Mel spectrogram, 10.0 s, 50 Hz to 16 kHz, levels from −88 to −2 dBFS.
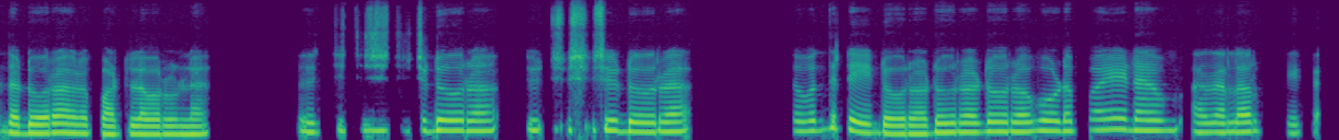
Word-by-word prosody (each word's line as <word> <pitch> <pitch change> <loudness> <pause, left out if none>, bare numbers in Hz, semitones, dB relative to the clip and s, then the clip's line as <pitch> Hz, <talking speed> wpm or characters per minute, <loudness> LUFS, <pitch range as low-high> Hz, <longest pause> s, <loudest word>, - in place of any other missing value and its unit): அந்த 190 - +2
டோரா 185 +1 +5 0.3
பாட்டுல 165 +1 +1
வரும்ல. 165 0 +1 1.1
சிச்சீ 235 +2 -9
சீச்சீச்சி 230 0 -6
டோரா! 235 -1 +2 0.3
சீச்சீ 250 +4 -5
சீச்சீ - - -3
சு 240 - +3
டோரா! 210 0 +2 0.9
இத 220 - -4
வந்துட்டு 250 -1 0 0.2
டோரா 170 -1 +3
டோரா 200 0 +3
டோராவோட 215 +1 +2
பயணம். 245 -2 0 0.2
அத 195 - -1
நல்லாருக்கும் 205 +1 -1
கேக்க. 180 +1 -11
215 Hz, 120 wpm, -20 LUFS, 195-235 Hz, 1.1 s, டோரா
